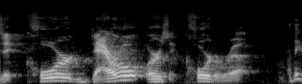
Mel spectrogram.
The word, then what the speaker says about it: Cordarrelle: I've always said Cordero. And on the way here, Yeah, I've always they said said Cordarrelle 5 times, and I've been saying his name wrong my entire life.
